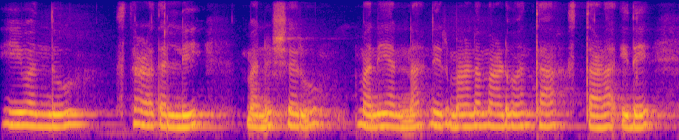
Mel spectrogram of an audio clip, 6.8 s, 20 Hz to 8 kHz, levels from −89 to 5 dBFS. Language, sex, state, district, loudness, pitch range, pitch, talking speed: Kannada, female, Karnataka, Bidar, -14 LUFS, 220-235 Hz, 225 Hz, 80 wpm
